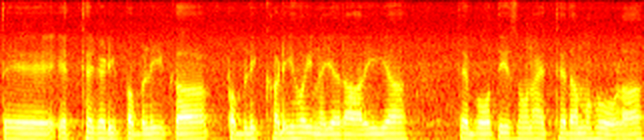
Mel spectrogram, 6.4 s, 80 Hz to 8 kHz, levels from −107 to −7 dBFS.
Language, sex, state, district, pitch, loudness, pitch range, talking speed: Punjabi, male, Punjab, Kapurthala, 115 Hz, -17 LUFS, 115-120 Hz, 185 wpm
